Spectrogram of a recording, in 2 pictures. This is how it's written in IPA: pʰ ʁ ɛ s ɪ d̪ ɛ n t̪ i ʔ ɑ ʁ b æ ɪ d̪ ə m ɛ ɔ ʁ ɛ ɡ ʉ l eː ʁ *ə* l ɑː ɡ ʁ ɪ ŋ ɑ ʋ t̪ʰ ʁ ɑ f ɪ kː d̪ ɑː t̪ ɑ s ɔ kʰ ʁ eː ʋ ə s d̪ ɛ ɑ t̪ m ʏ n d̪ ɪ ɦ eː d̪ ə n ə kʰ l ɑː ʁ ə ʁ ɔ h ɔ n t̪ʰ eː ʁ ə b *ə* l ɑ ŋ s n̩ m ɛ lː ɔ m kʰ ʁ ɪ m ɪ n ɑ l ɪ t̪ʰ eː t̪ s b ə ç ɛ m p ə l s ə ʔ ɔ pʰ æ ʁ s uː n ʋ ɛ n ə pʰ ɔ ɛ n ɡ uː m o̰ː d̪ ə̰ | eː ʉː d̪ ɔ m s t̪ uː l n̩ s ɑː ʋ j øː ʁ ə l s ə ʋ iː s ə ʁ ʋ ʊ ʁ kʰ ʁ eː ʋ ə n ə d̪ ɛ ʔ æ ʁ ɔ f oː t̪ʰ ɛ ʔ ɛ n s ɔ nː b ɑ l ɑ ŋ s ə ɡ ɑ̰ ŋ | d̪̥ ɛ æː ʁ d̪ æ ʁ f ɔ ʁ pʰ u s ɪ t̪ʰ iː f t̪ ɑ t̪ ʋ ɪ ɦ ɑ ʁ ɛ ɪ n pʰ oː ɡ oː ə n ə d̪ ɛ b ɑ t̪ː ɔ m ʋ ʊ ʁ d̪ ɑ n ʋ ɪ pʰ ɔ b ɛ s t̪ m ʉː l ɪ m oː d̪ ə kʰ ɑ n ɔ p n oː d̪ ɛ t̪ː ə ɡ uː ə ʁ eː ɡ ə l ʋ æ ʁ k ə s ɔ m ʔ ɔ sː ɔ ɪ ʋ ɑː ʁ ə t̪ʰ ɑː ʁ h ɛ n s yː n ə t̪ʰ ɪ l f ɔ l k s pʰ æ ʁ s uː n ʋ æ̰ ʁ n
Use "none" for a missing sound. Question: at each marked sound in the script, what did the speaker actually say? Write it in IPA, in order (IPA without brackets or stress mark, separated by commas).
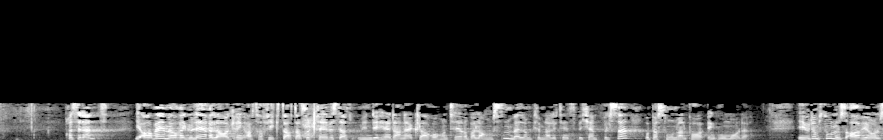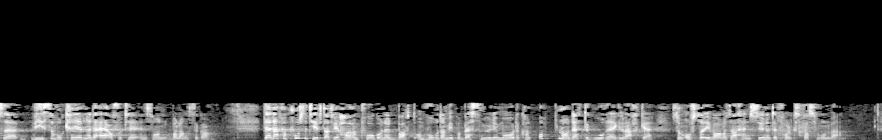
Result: ə, ɑ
